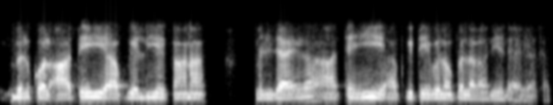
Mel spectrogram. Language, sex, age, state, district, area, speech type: Hindi, male, 18-30, Rajasthan, Karauli, rural, conversation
